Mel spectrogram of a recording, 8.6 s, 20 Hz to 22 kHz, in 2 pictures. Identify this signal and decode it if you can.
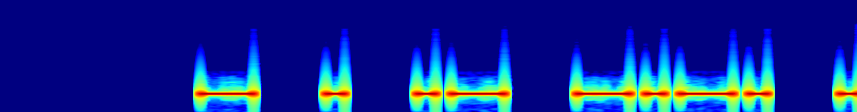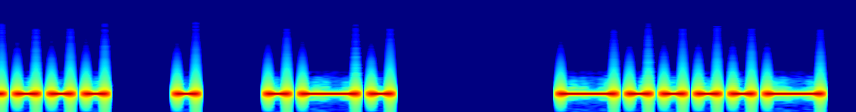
Morse code, heard as a keyed tone, about 14 wpm, spaced as for 12 wpm, 680 Hz. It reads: TEACHER -
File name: Morsekurs / Witze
